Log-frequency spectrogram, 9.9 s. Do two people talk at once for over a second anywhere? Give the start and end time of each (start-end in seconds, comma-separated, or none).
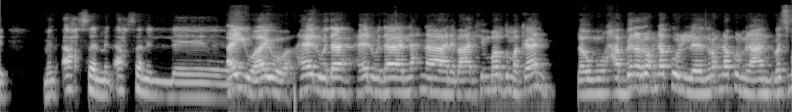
none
